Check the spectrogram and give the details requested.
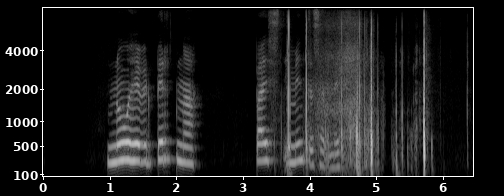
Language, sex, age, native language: Icelandic, male, 11, Icelandic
